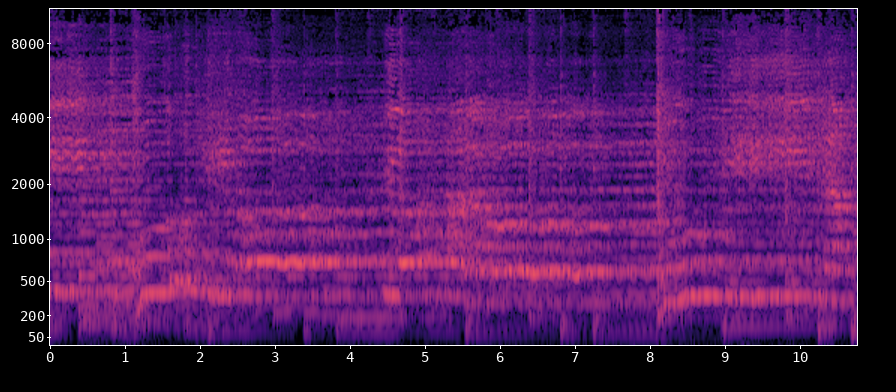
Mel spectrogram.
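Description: A woman sings a Korean trot song through a microphone and PA over a karaoke backing track, holding long notes.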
